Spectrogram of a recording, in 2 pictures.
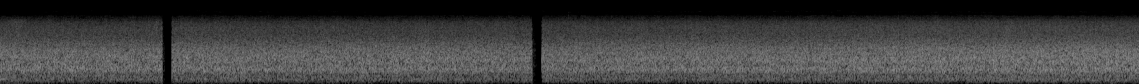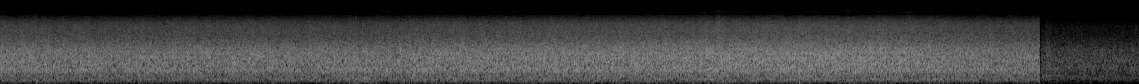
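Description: Heavy downpour: a steady, dense hiss of pouring rain on roofs and streets. It cuts out for an instant twice in the first six seconds and drops to a fainter hiss near the end.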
